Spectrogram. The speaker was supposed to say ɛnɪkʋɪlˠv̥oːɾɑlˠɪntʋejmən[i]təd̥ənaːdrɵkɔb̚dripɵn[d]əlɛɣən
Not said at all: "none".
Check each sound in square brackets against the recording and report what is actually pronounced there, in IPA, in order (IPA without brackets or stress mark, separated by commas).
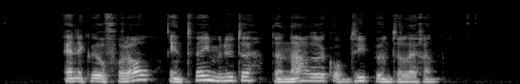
y, t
